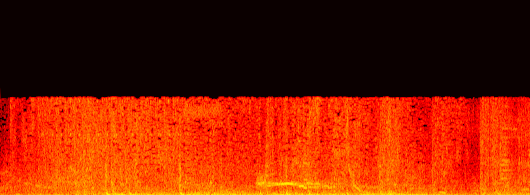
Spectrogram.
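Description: An explosion booms with a deep rumble.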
